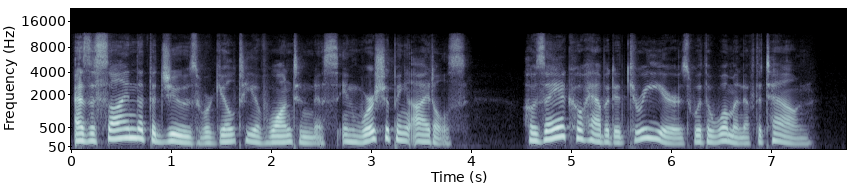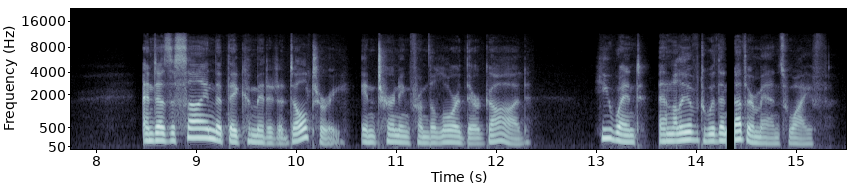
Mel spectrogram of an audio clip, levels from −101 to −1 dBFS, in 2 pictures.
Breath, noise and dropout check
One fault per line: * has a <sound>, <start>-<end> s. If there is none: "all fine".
* has a dropout, 14.3-14.4 s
